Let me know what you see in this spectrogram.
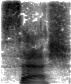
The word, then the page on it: sash: American English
